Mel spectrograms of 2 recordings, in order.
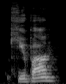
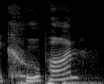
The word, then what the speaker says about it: coupon: right with your fun it should rhyme with Groupon right and you don't say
